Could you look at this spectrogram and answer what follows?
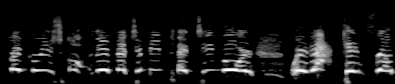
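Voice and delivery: very high, loud, shrill-pitched mother scolding; over-the-top high mom voice, half-shouted; nagging mom voice. Retold or imitated. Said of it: "that voice".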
